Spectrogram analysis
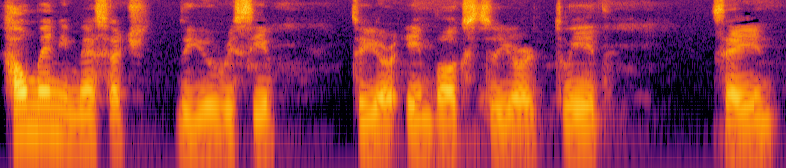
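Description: A man in his thirties interviewing a footballer outdoors, asking questions haltingly and searching for words. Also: medium pitch, warm tone, dry recording. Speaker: sports interviewer. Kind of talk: interview questions in second language. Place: outdoors by sports courts.

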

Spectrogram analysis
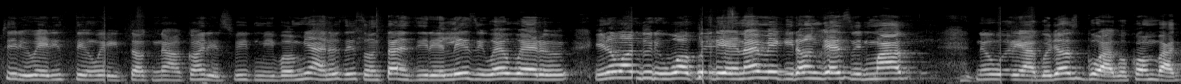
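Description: A woman's voice: a little high, fairly even intonation, normal speed, lightly acted. An actress playing a sassy young woman who works in a shop, teasing in Nigerian Pidgin. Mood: bantering. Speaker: shop worker. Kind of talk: Nollywood film acting.

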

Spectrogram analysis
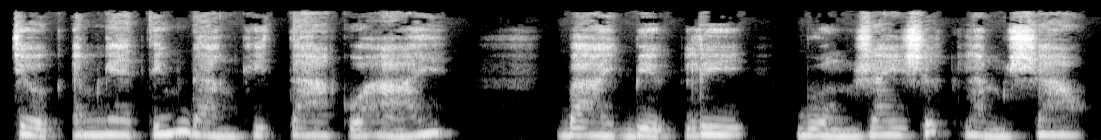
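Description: A woman reading a novel aloud as an audiobook narrator, in gentle, unhurried storytelling. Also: mid-range voice, steady tone, breathy edge.

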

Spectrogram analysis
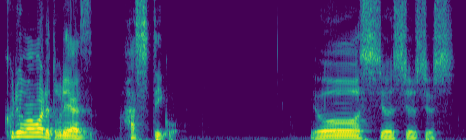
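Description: A woman in her twenties giving casual gameplay commentary, excitable and talking to herself, repeating words in quick bursts. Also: a bass voice. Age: 20s. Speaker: gaming YouTuber.

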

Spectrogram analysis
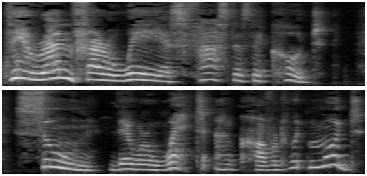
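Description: This older woman, in her sixties, has a voice on the high side as she reads her own picture book to children. She tells it in an animated, expressive, deliberate way from a small room in her home.

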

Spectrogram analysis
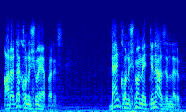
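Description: A scheming businessman boss in a film comedy. His mid-pitched voice is very bright and forceful, brisk and commanding, with lively swings. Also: husky, exaggerated voice. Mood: scheming, businesslike. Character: scheming businessman boss buying up village land. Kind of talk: Turkish film comedy acting.

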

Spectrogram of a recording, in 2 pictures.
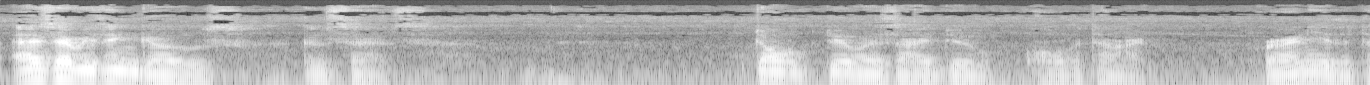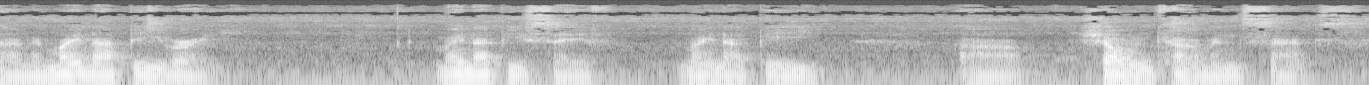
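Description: Man in his forties, low voice, plainspoken vlog host, phone at arm's length, faint background noise. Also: fairly even intonation, slow pace, pauses often. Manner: plainspoken, self-admitting, talks about common sense. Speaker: channel host. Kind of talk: casual how-to vlog. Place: small room with wood stove, indoors. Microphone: phone camera at arm's length.

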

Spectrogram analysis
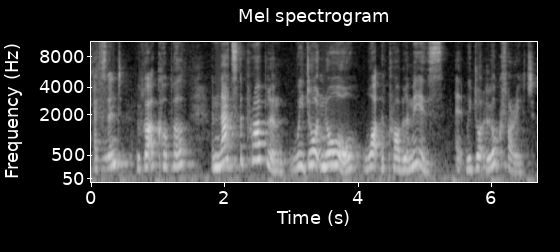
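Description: A woman's voice: fairly high pitch, expressive, normal speed, a bit bright. A middle-aged woman with a Geordie accent, a nurse consultant giving a conference presentation with chatty, jokey asides to the audience. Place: lecture hall at an education day.

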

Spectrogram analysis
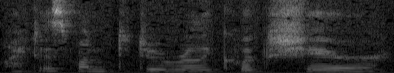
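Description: A woman's voice: mid-range voice, steady tone, fairly quick, sharp tone. A middle-aged woman, casually showing off a craft project in a rambling way, recorded on a handheld phone. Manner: rambling, with many ums and restarts. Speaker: crafting vlogger. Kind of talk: casual show-and-tell. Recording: phone video with faint background hiss.

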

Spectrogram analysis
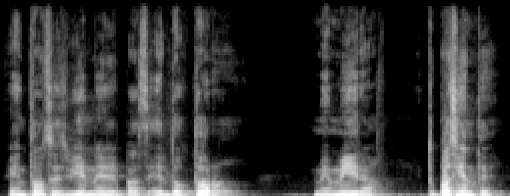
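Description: A young man narrates a personal story on a podcast in a relaxed, casual way. His voice sits a little high, with a dark, mellow timbre. He imitates the people in his story as he goes. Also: a little slow. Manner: animated anecdote telling, acts out dialogue. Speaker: podcast co-host, dentist.

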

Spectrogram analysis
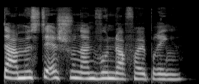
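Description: A woman reading a children's Christmas story aloud, lively and lightly voicing the girl and her parents. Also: high voice, fairly quick, no echo, studio quality. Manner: lively, voices the child, mother and father lightly.

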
